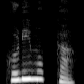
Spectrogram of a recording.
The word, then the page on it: ಹುಟ್ಟಮೂಕ: huṭṭa mūka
